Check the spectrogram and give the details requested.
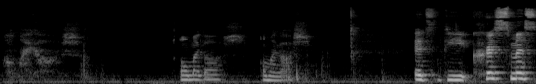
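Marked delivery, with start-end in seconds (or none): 0.1-0.8 barely audible, stunned whisper; awed whisper. Real, not acted. Overwhelmed by a puzzle gift, awed whisper. 1.8-3.1 very soft, stunned murmur; hushed awe. Real, not acted. Taking in a puzzle gift, hushed awe.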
